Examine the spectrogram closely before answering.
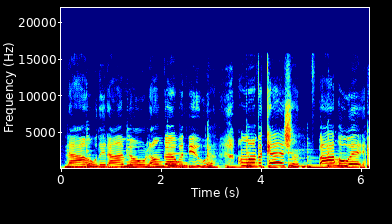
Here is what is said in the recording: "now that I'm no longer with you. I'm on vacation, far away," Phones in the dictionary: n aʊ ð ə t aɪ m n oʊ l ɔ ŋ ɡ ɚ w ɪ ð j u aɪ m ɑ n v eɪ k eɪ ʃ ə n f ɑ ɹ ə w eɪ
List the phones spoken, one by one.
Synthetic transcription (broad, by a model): n aʊ ð ə t aɪ m n oʊ l ɔ ŋ ɡ ɚ w ɪ ð j u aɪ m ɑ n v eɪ k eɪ ʃ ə n f ɑ l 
